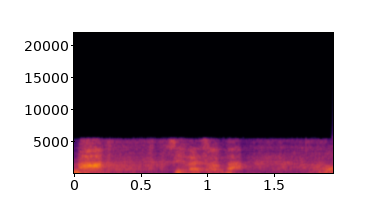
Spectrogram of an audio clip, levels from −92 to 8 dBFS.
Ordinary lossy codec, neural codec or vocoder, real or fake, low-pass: AAC, 48 kbps; codec, 16 kHz in and 24 kHz out, 0.6 kbps, FocalCodec, streaming, 4096 codes; fake; 5.4 kHz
